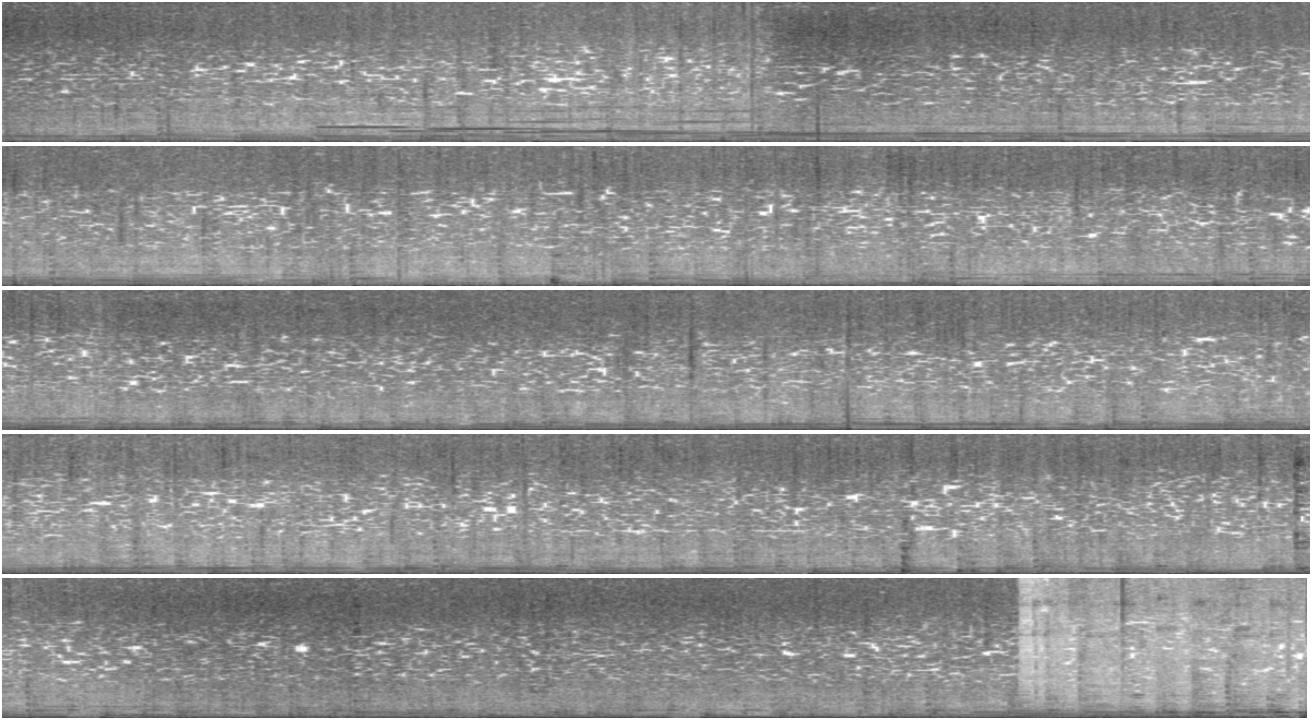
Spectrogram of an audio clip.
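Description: Chopped onions frying in hot oil in an aluminium kadai: a steady high sizzle that grows louder about four seconds in and again near the end.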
